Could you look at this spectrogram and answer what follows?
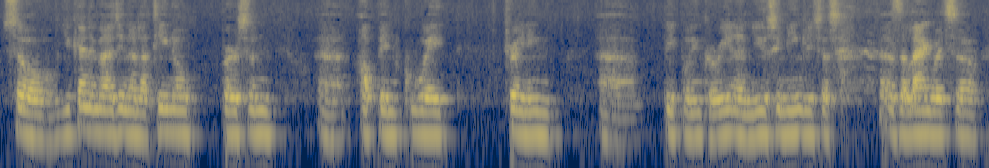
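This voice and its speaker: A man in his forties from Venezuela with a Venezuelan Spanish accent, a native Spanish speaker, answering interview questions slowly, with many fillers and repeated words. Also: mid-range voice, level tone, warm tone. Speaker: interview guest, engineer. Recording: echoey room, mic at a distance.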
